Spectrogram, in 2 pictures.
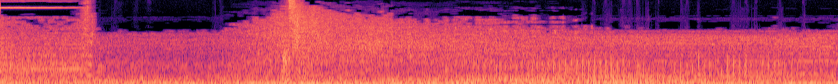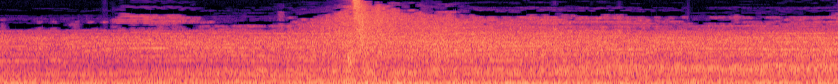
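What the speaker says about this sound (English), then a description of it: "when the Muto Yamato is destroying Hawaii Airport, only to be interrupted by Godzilla's massive foot coming down" In a Godzilla film scene at a Hawaii airport, the monster's massive foot stomps down amid loud, continuous low rumbling, with two heavy booming impacts.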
